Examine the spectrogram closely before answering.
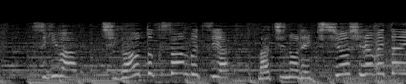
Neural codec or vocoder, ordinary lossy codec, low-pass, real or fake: none; none; 7.2 kHz; real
